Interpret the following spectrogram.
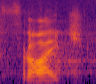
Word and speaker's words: Freud: pessoa e obrigado sigmon froid inscreve-se freud porém se pronuncia floyd ele era um psicanalista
